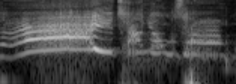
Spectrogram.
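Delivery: very high, loud screech; demon shriek. Retold or imitated. Demon recognising the preacher, horrified shriek. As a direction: imitate a demon recoiling in recognition.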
